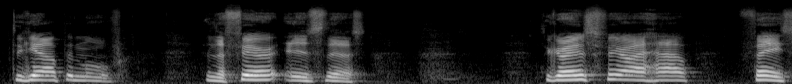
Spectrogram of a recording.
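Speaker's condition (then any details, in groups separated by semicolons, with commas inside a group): Parkinson's disease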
